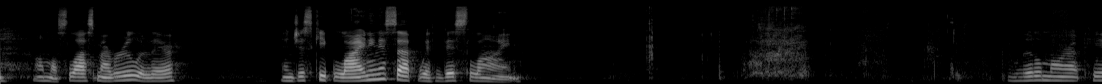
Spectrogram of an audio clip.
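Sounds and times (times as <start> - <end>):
rotary cutter slicing fabric: 7.4 - 8.2.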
